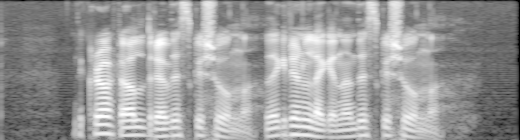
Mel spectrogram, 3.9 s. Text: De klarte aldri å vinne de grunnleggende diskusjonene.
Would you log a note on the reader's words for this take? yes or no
yes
